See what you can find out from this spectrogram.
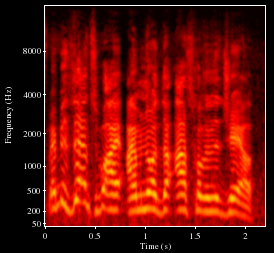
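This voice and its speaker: A man's voice: high voice, animated, fast, sharp tone, heavily acted. An actor playing a paranoid, scornful rich man who sneers defensively in a video game cutscene. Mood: sneering.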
